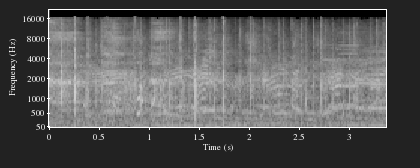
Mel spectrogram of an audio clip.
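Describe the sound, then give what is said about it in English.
An audience in a bar's dining room, gathered for a dating event, applauds the bar's owner, Gilzog, with steady, dense clapping that carries on for a few seconds, mixed with a murmur of crowd chatter and scattered voices throughout. “Now, why don't you all give him a round of applause?”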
